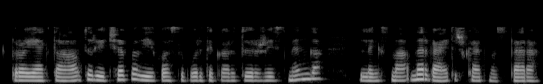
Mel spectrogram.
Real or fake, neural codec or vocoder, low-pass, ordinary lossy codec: fake; codec, 16 kHz, 4.8 kbps, FACodec; 7.2 kHz; MP3, 24 kbps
